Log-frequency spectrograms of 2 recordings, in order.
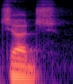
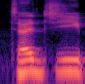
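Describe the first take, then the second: First: The word stops cleanly on the j sound. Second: An extra vowel is added after the final j. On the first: The speaker calls it right. "but judge" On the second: The speaker calls it wrong. "not judgy"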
